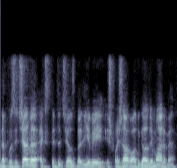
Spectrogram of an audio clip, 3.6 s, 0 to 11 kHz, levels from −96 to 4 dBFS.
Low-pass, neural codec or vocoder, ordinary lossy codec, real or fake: 7.2 kHz; codec, 16 kHz, 1.1 kbps, Voila-Tokenizer; AAC, 64 kbps; fake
